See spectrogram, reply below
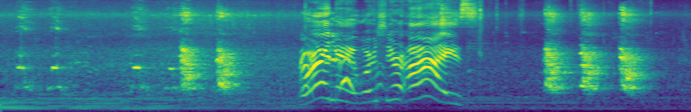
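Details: Pet bird at a vet visit copying a dog's bark: a burst of wavering, warbled barking notes in quick succession, between spaced bark-like yaps and a person calling out.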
